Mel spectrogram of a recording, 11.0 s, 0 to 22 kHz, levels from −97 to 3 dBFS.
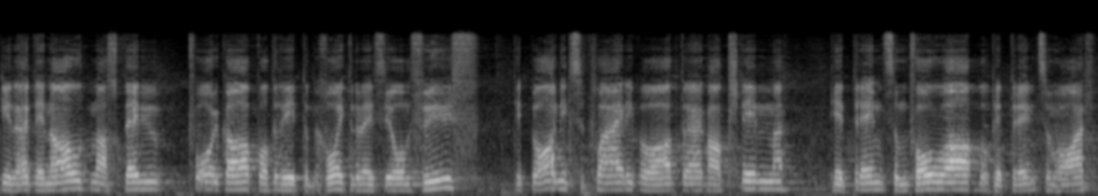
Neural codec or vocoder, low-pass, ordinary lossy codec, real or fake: codec, 24 kHz, 0.9 kbps, WavTokenizer, medium music audio release; 10.8 kHz; Opus, 64 kbps; fake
